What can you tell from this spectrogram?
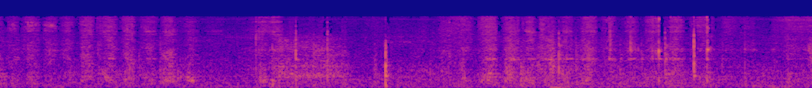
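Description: A cloth strip rubbed quickly back and forth under the keys and along the body of a Buffet clarinet, ragging buffing dirt off the body and posts: a faint rubbing, with a few sharp clicks about three and five seconds in.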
